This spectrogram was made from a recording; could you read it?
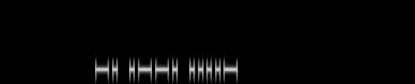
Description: Morse code, heard as a keyed tone, about 28 wpm, 700 Hz. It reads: NP4
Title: USA Call Sign Prefixes - Repeated 2x - 28wpm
